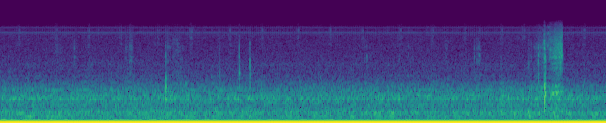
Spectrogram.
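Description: Steady noise inside a moving car's cabin, with a few scattered light ticks and one louder short click near the end.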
